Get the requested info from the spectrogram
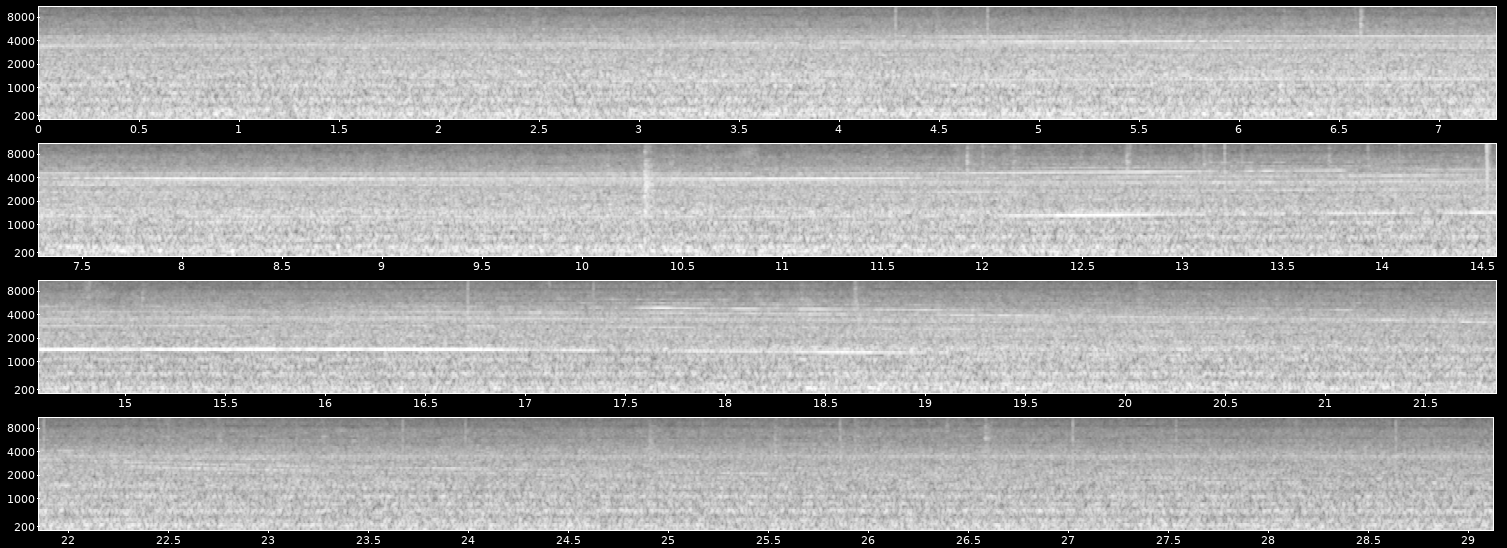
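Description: Airliner cabin noise on the approach to landing: a steady roar of engines and rushing air, with a thin engine whine that rises slightly in pitch midway and then settles back.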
